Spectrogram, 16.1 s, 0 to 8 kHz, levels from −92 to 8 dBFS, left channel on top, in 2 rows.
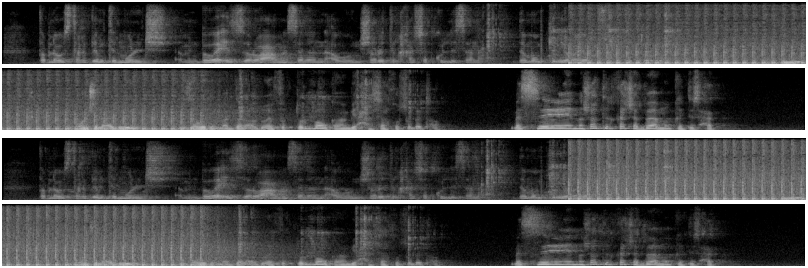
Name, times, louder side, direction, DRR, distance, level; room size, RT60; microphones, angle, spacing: voice 1, 0.0-6.7 13.3-13.5, left 3 dB, 40° left, 0 dB, 2.3 m, -38 dB
sound 1, 4.7-4.9 5.4-5.7 6.0-6.8 7.3-7.4 7.8-7.9 8.2-8.5 10.1-10.8 11.0-11.3 11.6-11.7 12.1-12.2, right 2 dB, 60° right, 4.2 m, -41 dB
sound 2, 5.7-10.5, right 2 dB, 85° right, 1.2 m, -29 dB
voice 2, 8.7-9.4 9.8-12.4 13.2-15.1, left 4 dB, 70° left, 5 dB, 0.7 m, -27 dB
26.0 x 13.0 x 3.7 m, 0.76 s
head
